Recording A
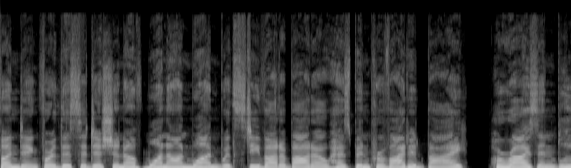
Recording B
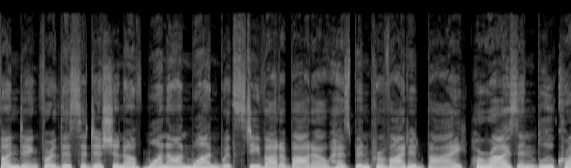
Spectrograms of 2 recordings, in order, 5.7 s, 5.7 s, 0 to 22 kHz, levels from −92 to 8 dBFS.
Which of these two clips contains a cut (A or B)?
B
